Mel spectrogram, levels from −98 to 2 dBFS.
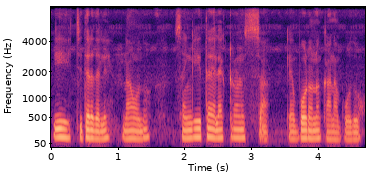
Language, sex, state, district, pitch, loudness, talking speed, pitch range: Kannada, male, Karnataka, Koppal, 125 Hz, -20 LUFS, 100 wpm, 110-135 Hz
